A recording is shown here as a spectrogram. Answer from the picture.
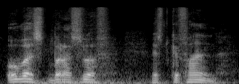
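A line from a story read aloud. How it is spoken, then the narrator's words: Panting blurt. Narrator (German): stieß keuchend hervor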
